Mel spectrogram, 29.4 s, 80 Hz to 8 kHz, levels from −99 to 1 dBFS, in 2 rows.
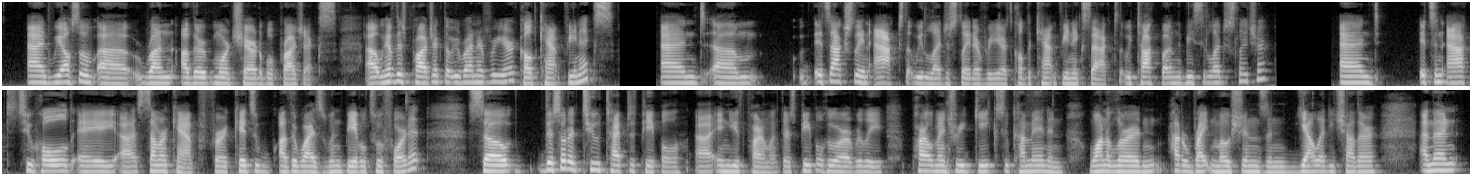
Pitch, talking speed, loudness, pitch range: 155 Hz, 210 wpm, -22 LUFS, 145-165 Hz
